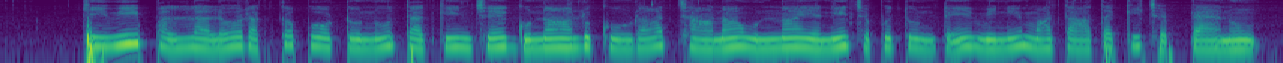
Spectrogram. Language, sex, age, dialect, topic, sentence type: Telugu, female, 25-30, Central/Coastal, agriculture, statement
